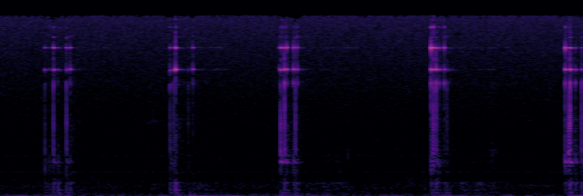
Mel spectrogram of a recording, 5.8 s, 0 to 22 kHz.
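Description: Fingernails tap and scratch the sides of a medium glass raspberry jam jar with a white lid and paper label. Short, bright clinks come in paired bursts spread across the clip, with a faint ring near 690 Hz and glassy overtones up high. The taps decay quickly against a low, steady background hum.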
